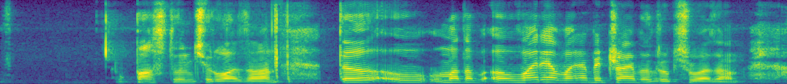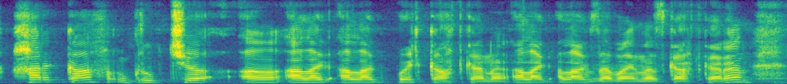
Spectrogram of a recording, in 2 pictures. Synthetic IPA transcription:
p̪aːst̪uːnt͡ʃʰiɾuaːzaːnt̪ɨmɐt̪lɐbʋaːɾjaːʋaːɾʲjaːbiʈɾaːjbəlɡɾuːp̚t͡ʃʰiɾuaːza̰ːnhɐɾkãɡɾuːp̚t͡ʃʰiʔɐlɐɡɐlɐɡpəʈʲʰkaːt̪ʰkɐɾnaʔɐlɐɡɐlɐɡzɐbaːnmɐnzkaːt̪ʰkɐɾaːn

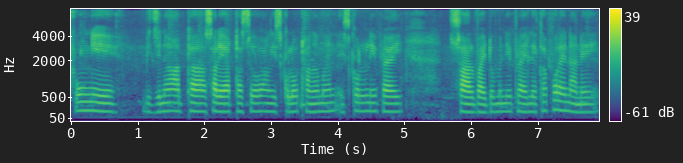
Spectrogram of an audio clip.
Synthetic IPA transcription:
pʰuŋni | bizinaːtʰːasaɾeatʰːasɔaŋiskulɔtʰaŋɯmɯnḭskɔlnipʰɾaj | saɾbajdɔmɯnipʰɾajlɛkʰapʰɔɾajnanɯj

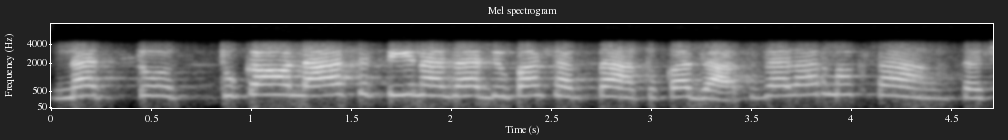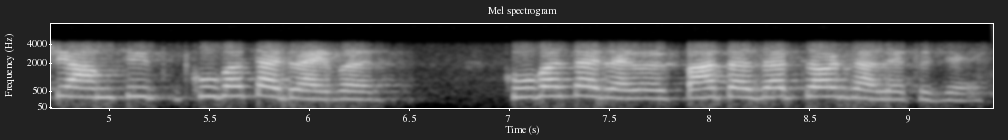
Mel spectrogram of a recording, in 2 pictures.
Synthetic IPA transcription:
nat̪ot̪ukãwlasʈt̪iːnɦəd͡zaɾd̪upãɕəkt̪at̪ukãd͡zat̪d͡zalaɾmaɡsãŋɡt̪əɕiamt͡ɕikʰuːbəsaɖɾajʋəɾ | kʰuːbəsaɖɾajʋəɾpãt͡sɦəd͡zaɾt͡səɽd͡zʱalet̪ud͡ʑẽ

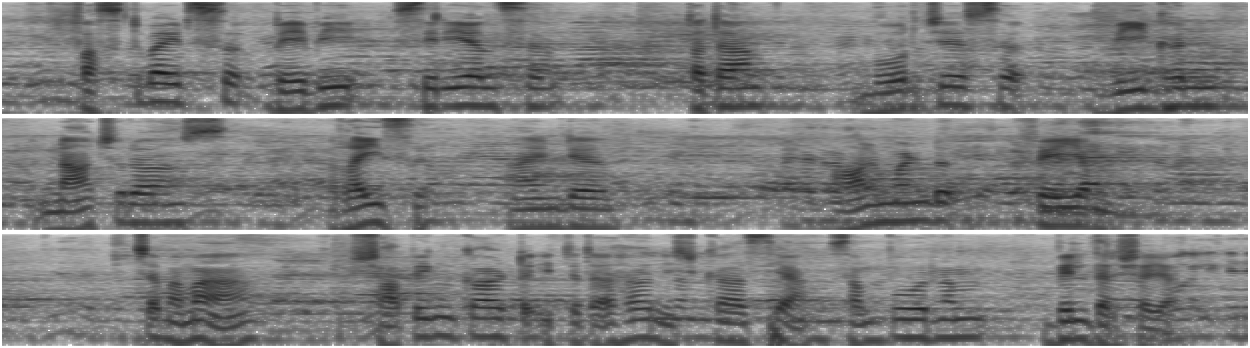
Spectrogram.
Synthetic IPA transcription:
fʰɐsʈbɐjʈsbeːbi | siɾijɐls | t̪ɐt̪ʰa | boːɾt͡ʃeːs | ʋiːɡʱɐnːaːt͡ʃuɾas | ɾɐjs | aɳɖ | aːlmɐɳɖfeːjɐm | t͡ʃɐmɐmɐ | ʃaːpiŋɡkaːɾʈḭt̪ːjɐt̪ɐɦɐ̆niʃkaːsjasɐmpuːɾɳɐm | bild̪ɐɾʃɐjɐ̰

